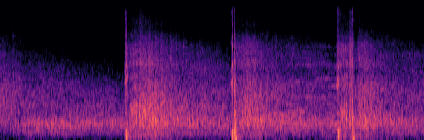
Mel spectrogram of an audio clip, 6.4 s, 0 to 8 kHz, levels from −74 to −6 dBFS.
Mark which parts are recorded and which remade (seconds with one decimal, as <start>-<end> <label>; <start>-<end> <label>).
0.0-4.3 recorded; 4.3-5.1 remade; 5.1-6.4 recorded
